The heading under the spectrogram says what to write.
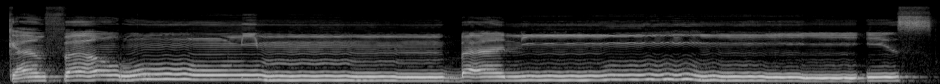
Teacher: Lu'ina alladhina kafaru Ingat bun, jadi bukan dibaca min ba melainkan mim ba ya. Kita baca m bun, bukan min ba tapi mim am gitu ya.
